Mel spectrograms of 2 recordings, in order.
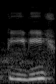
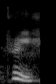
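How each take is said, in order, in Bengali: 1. একটি স্বরধ্বনি t ও r ধ্বনিকে আলাদা করে। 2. t ও r ধ্বনি মিলে একটি যুক্তব্যঞ্জন গঠন করে। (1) "আমরা যদি তিরিশ উচ্চারণ করি ... সেই বানানটা ঠিক নয়" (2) "তাই বললাম তিনে শূন্য ত্রিশ"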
